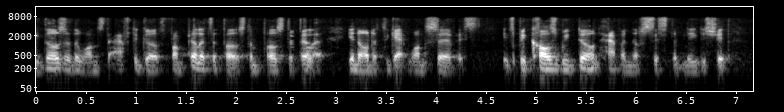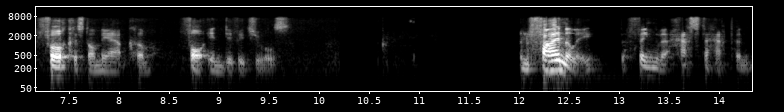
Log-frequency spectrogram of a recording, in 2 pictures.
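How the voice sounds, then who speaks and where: A man speaking as a webinar panellist, explaining his points in an emphatic, deliberate way. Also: low voice, fairly bright tone, husky. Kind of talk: webinar talk on leadership. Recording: dull, muffled webinar audio.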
